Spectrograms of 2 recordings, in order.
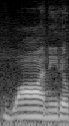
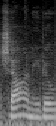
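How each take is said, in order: First: The name begins with a W sound. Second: The name begins with a J sound. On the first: "with a W" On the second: "with a J"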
